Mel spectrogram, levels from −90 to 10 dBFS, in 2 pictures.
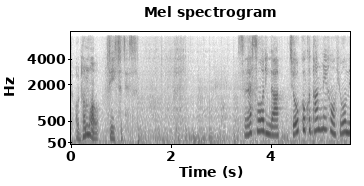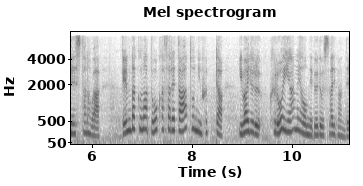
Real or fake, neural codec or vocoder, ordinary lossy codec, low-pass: fake; codec, 16 kHz in and 24 kHz out, 0.6 kbps, FocalCodec, streaming, 4096 codes; MP3, 64 kbps; 7.2 kHz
